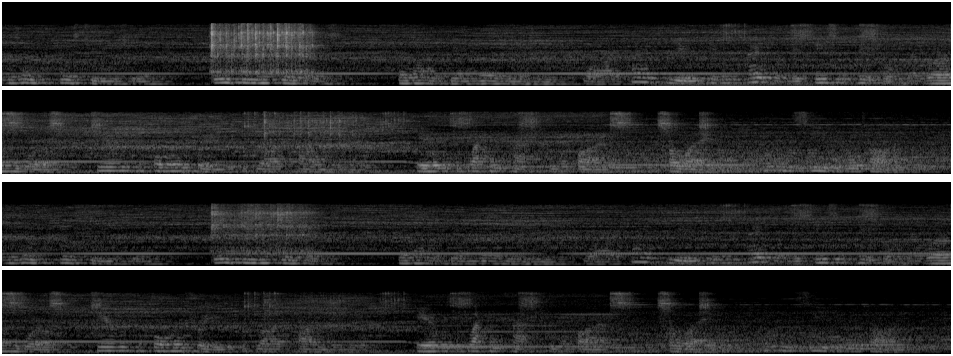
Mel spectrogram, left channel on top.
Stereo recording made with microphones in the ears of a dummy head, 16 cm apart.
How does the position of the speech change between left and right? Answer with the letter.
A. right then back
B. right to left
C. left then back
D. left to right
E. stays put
A.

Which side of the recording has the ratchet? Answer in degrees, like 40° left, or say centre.
centre.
